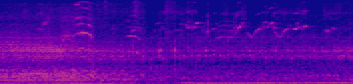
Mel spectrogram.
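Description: Parrots call on a safari drive, with a few squawks and whistling chirps at moderate distance over a steady vehicle engine rumble.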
